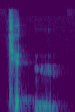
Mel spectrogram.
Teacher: you do the stop T kit you don't release and then you fall to an N kit when you make the stop T the tongue is up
